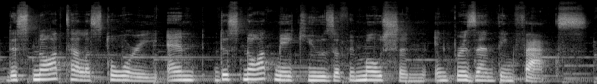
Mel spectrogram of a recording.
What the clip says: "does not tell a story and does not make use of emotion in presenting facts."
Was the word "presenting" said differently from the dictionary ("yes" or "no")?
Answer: no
